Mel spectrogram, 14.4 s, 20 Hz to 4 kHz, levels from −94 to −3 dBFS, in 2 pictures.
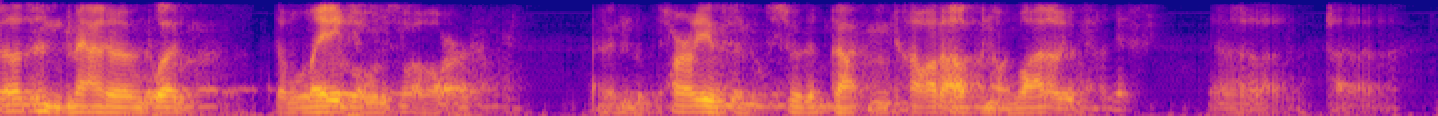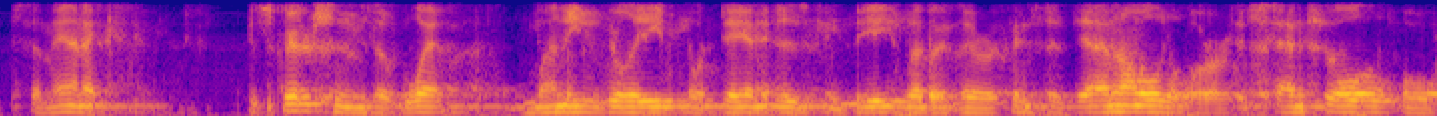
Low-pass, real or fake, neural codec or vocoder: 3.6 kHz; fake; codec, 24 kHz, 1.5 kbps, HILCodec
